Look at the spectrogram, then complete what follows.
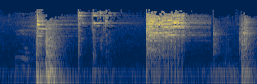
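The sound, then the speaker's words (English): A stone breaks a stained glass window: glass shatters in sharp, bright bursts, a heavy crash, quick tinkling fragments, then a second longer smash and a final clatter, loud with a low rumble underneath. “Anyone hear something? Something breaking? A window?”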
